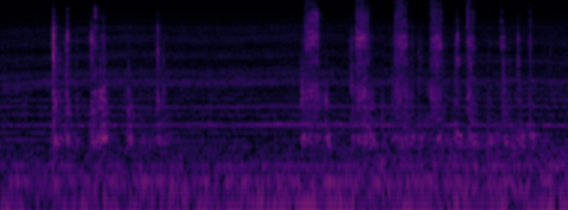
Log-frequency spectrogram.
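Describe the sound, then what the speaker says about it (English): A ratchet wrench turns bolts on a Webb roller, giving sharp clicking bursts in short clusters, close and clear against a quiet background. "Got my trusty wrench."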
